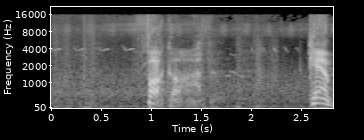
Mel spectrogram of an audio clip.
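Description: A man speaks angrily, close by.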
